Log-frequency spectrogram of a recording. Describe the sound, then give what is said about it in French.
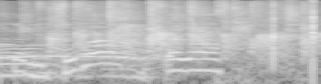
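Steady applause from an audience welcoming a member of the public who arrives on stage, a dense wash of claps lasting the whole moment, with a voice talking loudly over it. “On l'applaudit, on l'accueille.”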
